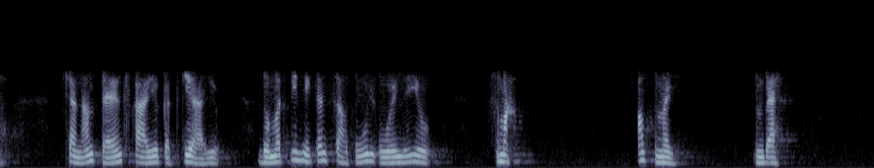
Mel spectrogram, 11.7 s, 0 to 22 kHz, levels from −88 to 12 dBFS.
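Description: Speech, damaged by tandem speech coding: it was decoded and re-coded through what sounds like three low-rate speech codecs in succession, leaving the whole clip rough, warbly and muffled, with nothing above 3.7 kHz.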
